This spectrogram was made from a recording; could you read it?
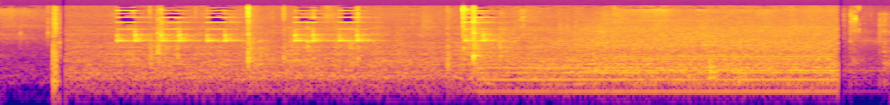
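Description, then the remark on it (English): A few quick keypad beeps and a click, then a microwave oven making popcorn at a university starts up and runs with a steady electrical hum until it cuts off at the end. “But then they took the popcorn out, put more back in, and started the microwave again.”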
